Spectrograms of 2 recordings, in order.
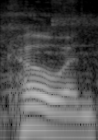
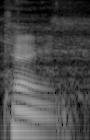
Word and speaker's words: Cohen: five uh one that you've been calling Cohen uhhuh that's pronounced Kane Kane Kane yes I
